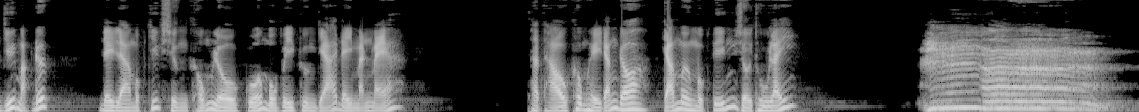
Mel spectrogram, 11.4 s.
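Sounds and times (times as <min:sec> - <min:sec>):
speech: 0:00.0 - 0:04.1, 0:05.3 - 0:08.0, 0:09.2 - 0:10.5
giant buffalo bellowing: 0:09.2 - 0:11.3.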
